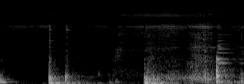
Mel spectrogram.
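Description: Two dull, low thumps about a second apart, with rustling between: handling noise as things on a wooden workbench are moved.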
